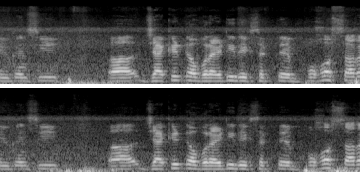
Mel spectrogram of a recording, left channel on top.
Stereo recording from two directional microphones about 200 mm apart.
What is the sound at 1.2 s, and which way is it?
A man's voice, centre (ahead or behind).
